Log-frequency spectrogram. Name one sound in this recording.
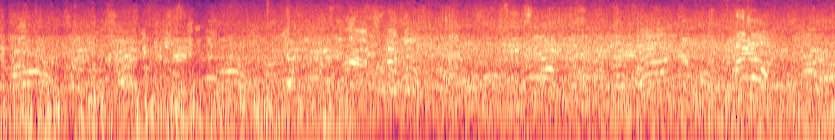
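A crowd of people chatters and calls out in the background.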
